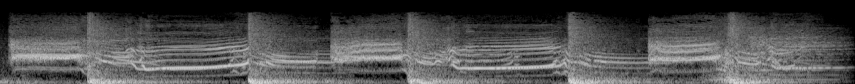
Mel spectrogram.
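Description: A pop song recording plays loudly, with heavy booming drum hits landing about every second and a half under wailing, sliding sung vocals that run continuously throughout.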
